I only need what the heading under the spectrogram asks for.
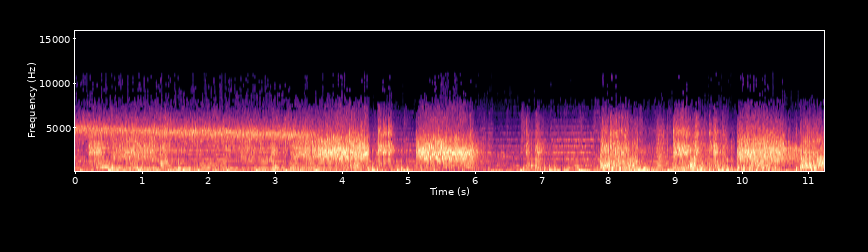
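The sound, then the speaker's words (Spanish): Assault rifle gunfire in a 1979 science-fiction parody film, aimed at a flying hero near a ship: loud, dense, continuous rattling bursts mixed with crashing impacts and a steady roar, with no pause throughout. “Le disparan con fusiles de asalto sin conseguir derribarle.”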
